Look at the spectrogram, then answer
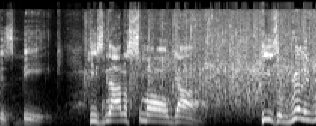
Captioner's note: audience applauds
